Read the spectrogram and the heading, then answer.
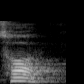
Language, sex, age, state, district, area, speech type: Nepali, male, 45-60, West Bengal, Darjeeling, rural, read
